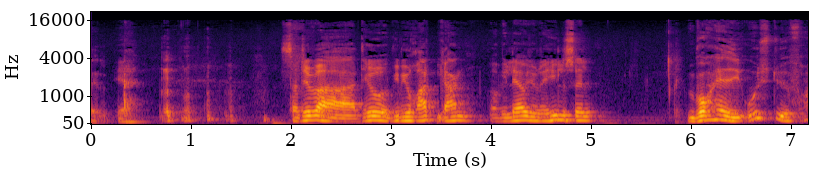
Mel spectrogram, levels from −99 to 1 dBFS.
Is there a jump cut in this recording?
yes; 2 cuts; at 3.1 s, 3.5 s

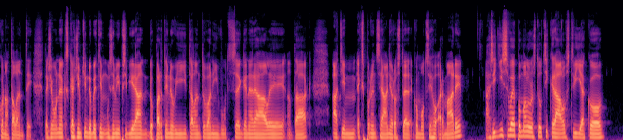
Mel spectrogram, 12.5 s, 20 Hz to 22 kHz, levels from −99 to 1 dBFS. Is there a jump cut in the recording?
no; 0 cuts

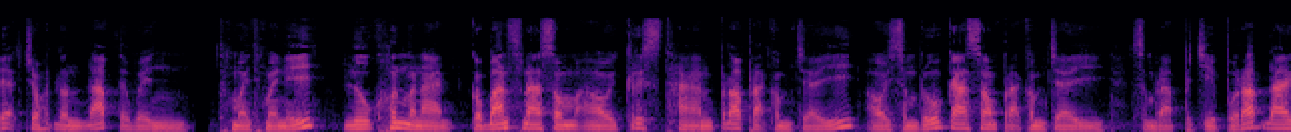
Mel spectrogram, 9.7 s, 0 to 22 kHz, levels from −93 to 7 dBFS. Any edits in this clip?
yes; 2 cuts; at 1.6 s, 6.4 s

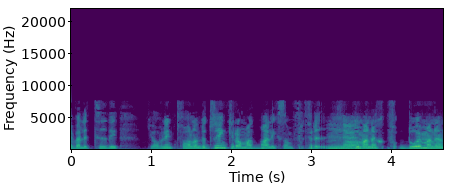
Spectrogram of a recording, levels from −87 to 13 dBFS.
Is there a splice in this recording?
yes; 4 cuts; at 1.3 s, 2.4 s, 2.9 s, 3.6 s

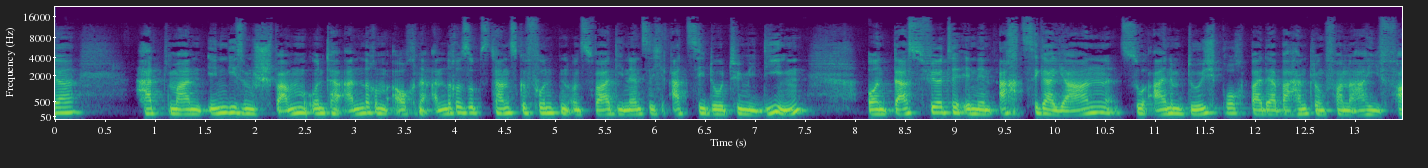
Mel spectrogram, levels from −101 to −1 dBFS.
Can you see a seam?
no; 0 cuts

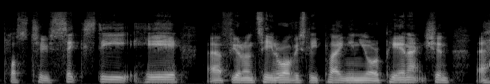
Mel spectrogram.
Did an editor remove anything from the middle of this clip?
no; 0 cuts

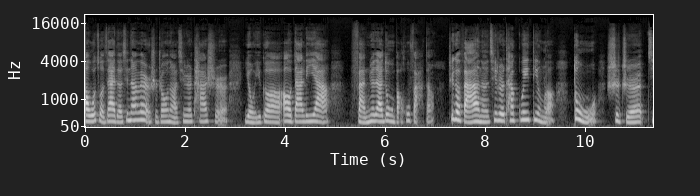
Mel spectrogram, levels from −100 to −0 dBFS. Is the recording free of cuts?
yes; 0 cuts

